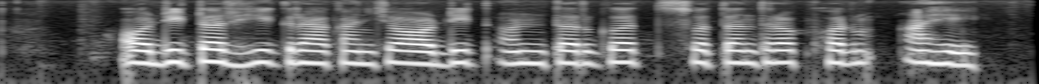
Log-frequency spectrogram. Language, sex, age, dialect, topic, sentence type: Marathi, female, 18-24, Varhadi, banking, statement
